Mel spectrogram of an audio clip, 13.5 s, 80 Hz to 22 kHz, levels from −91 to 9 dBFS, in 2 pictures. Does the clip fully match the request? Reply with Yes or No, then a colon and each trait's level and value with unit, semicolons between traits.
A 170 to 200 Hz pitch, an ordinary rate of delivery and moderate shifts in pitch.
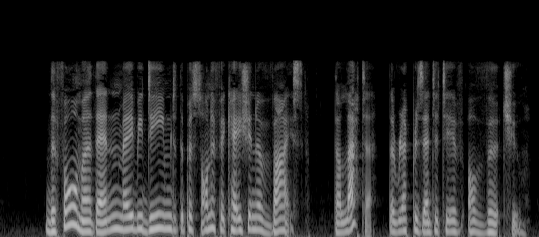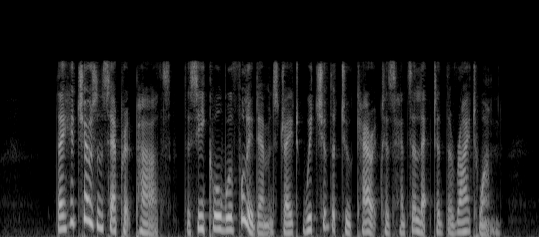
Yes: high, 190 Hz; average, 155 wpm; average, 4.7 semitones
